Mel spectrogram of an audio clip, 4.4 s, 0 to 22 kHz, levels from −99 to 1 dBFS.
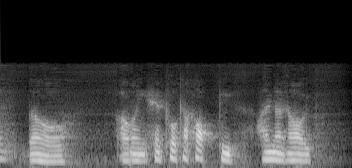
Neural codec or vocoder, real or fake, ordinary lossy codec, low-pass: codec, 16 kHz, about 1 kbps, DyCAST, with the encoder's durations; fake; none; 5.4 kHz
